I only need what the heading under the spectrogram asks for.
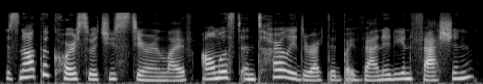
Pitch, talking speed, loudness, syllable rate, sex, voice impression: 245 Hz, 200 wpm, -18 LUFS, 5.8 syllables/s, female, feminine, slightly young, tensed, powerful, bright, clear, fluent, slightly intellectual, friendly, elegant, lively, slightly sharp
